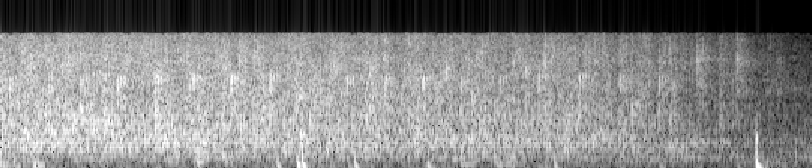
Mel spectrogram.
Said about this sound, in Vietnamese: Một lần nữa chúng con thành kính tri ân trên thầy và mong đại chúng chúng ta hoan hỷ cho một tràng pháo tay thật lớn, thật dài ạ.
